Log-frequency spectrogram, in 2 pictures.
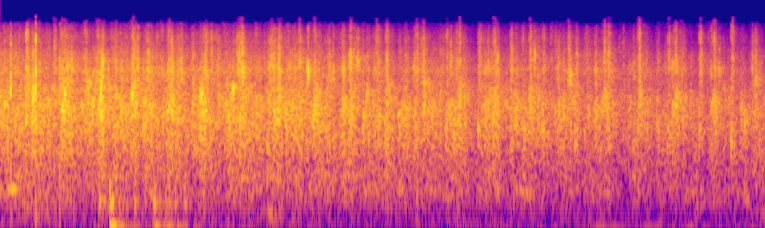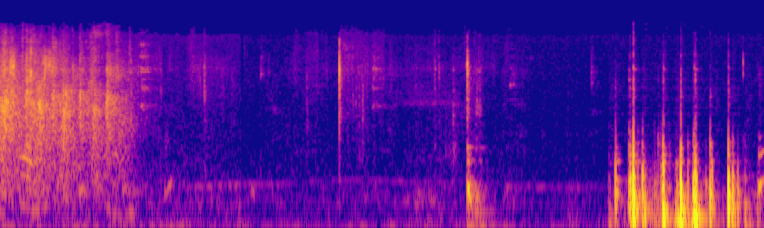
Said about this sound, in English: Let's give Inside Out Reentry a round of applause for its outstanding work.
